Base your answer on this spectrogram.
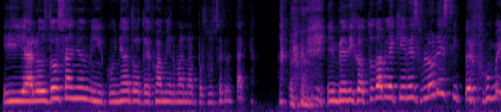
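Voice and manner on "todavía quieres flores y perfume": higher-pitched mock question; retold teasing. Wife quoting husband needling her about flowers, teasing. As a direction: lightly imitate a teasing husband. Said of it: "él me vacilaba con eso".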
